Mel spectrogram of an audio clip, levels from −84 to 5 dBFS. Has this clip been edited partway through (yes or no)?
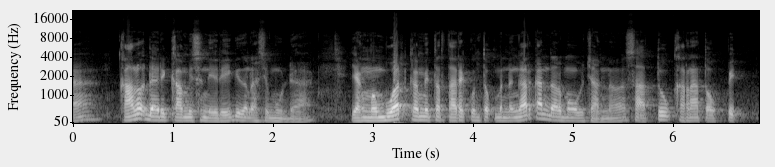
no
